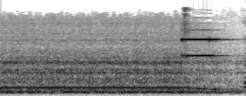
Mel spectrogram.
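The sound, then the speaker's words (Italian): A Proscenic air fryer runs while cooking, giving a steady electrical hum with faint tonal whine, and a high beep comes in near the end. “chiedi a friggitrice Proscenic di cucinare bacchetta. La friggitrice ad aria sta cucinando bacchetta.”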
